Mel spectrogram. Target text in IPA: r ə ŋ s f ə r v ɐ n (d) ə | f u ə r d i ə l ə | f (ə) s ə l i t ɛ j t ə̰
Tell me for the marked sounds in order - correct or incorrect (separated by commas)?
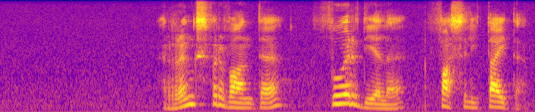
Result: incorrect, incorrect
